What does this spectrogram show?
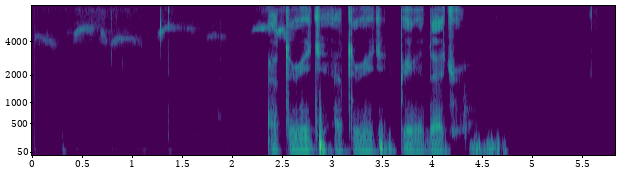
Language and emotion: Russian, neutral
